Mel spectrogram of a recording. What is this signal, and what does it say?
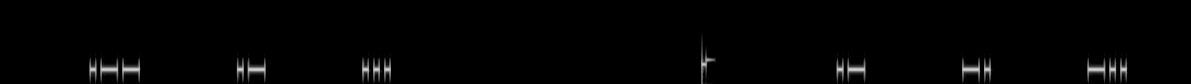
Morse code, heard as a keyed tone, about 23 wpm, spaced as for 8 wpm, 700 Hz. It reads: WAS AND
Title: 6x Character Spacing - Top 100 Words - 22wpm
